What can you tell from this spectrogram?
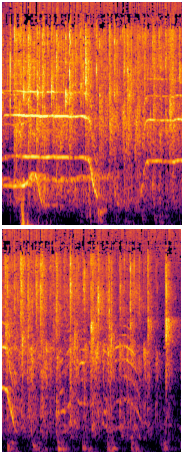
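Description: Steady, dense applause from an audience fills the whole stretch, loud and continuous, with a few sustained tonal sounds sliding downward in pitch over the clapping.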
